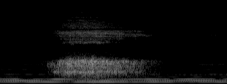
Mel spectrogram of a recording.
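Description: A woman's breathy sigh starting about half a second in and lasting about a second, over a steady, low ambient music drone.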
